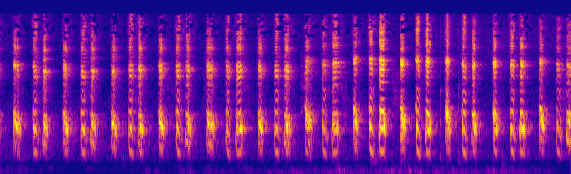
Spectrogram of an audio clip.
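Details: Trained fighting Chukar partridge in full challenge song, a clear, evenly spaced string of sharp chuck notes, about two each second, with slight low rumble in the middle.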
